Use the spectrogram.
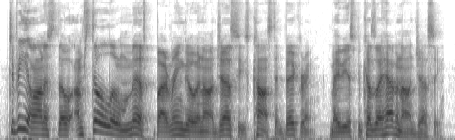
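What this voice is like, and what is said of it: American Southern accent. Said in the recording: “If you can't tell from my accent, I am a Southern boy”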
